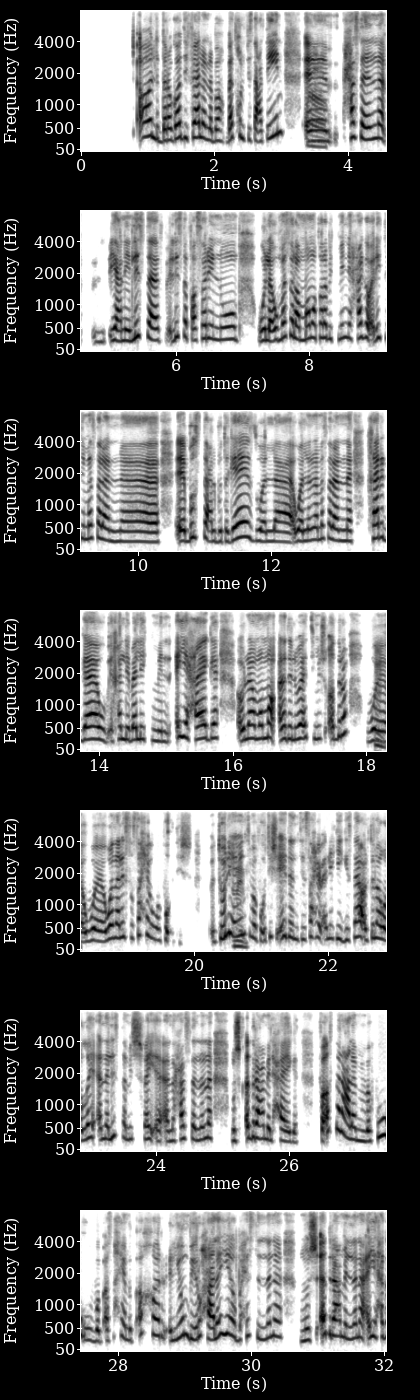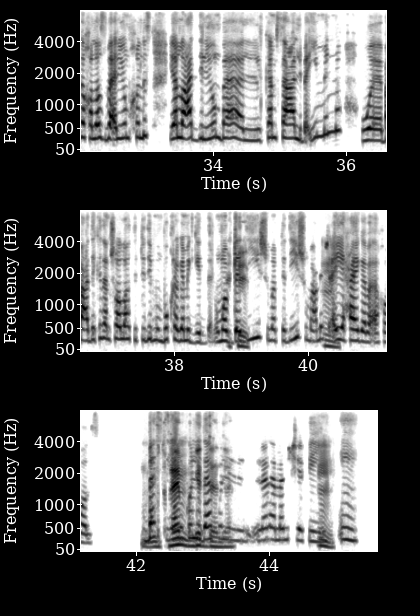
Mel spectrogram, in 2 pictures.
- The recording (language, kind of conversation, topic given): Arabic, advice, إزاي أقدر أصحى بنشاط وحيوية وأعمل روتين صباحي يديني طاقة؟
- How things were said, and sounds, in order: tapping; "وما ابتديش" said as "ما ابدديش"; "عايشة" said as "مامشية"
